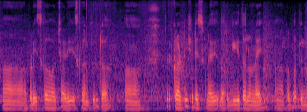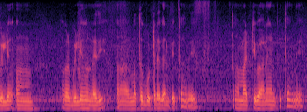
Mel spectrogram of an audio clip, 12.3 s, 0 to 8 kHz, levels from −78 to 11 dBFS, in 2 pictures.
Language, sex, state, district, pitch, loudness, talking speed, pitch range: Telugu, male, Andhra Pradesh, Srikakulam, 105 Hz, -18 LUFS, 135 wpm, 100-105 Hz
